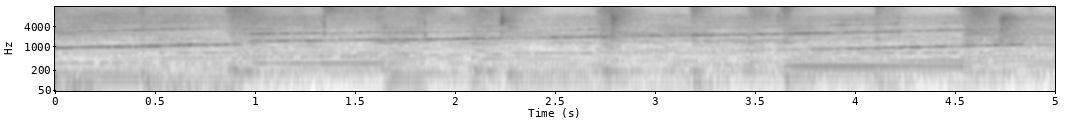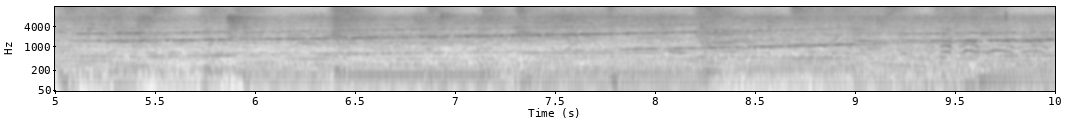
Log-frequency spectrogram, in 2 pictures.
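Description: A building fire alarm sounding its evacuation signal: a repeating whoop tone that rises slowly in pitch over a few seconds, then drops back and starts again. Background music plays under it.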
